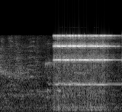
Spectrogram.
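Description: Boxing ring bell ringing with one steady metallic tone, starting about halfway through and held for over a second, signalling the next round to begin.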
